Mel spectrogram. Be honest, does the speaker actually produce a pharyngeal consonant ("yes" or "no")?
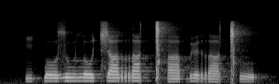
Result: no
